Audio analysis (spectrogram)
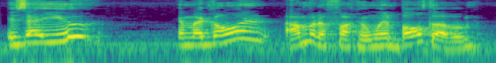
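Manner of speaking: high, loud, overexcited questions; squealed-up pretend disbelief; mock contestant excitement. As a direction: play a thrilled game-show contestant. Plays contestant heading to showdown.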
